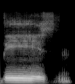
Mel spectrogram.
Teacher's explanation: Wir können lang geschlossen E sagen, wie in Besen.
